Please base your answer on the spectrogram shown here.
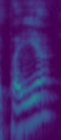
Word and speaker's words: paella: by like serious but Spanish people never pronounced L they just say Spanish or Cubans they say paella it is they use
